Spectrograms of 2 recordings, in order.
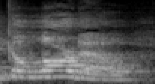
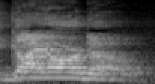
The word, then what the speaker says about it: Gallardo: And if you say Gallardo, I will find you and drive a railroad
